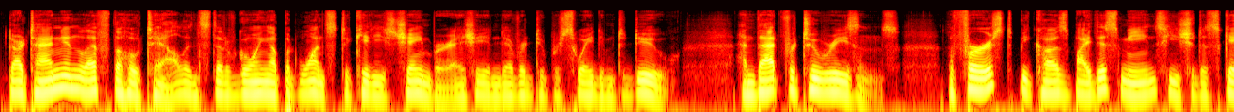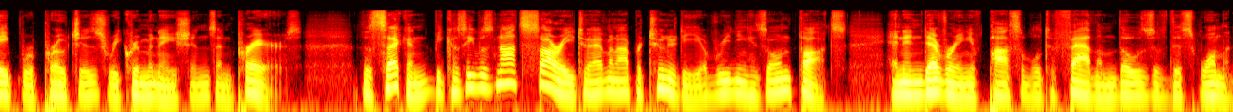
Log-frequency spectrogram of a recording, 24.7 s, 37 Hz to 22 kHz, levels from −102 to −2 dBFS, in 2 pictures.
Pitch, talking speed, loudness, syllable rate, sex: 100 Hz, 155 wpm, -21 LUFS, 4.7 syllables/s, male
